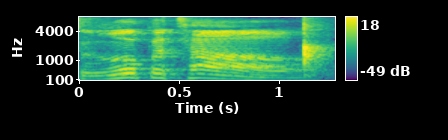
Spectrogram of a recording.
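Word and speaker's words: L'Hôpital: And this is called, now it's one of the simplest but hardest to pronounce unless you're French. All right, it's L'Hopital.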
